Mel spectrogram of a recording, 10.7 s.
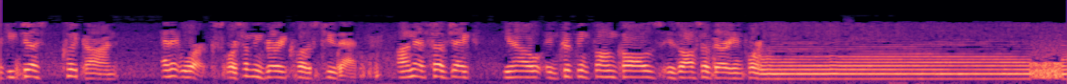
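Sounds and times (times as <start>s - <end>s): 
speech: 0.0s - 8.6s
deep loud ship's horn: 7.5s - 10.6s.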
